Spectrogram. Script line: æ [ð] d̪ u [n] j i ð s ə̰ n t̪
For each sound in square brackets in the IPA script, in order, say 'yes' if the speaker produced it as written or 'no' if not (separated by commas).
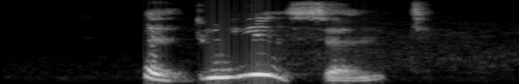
yes, yes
